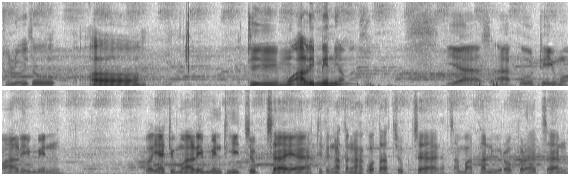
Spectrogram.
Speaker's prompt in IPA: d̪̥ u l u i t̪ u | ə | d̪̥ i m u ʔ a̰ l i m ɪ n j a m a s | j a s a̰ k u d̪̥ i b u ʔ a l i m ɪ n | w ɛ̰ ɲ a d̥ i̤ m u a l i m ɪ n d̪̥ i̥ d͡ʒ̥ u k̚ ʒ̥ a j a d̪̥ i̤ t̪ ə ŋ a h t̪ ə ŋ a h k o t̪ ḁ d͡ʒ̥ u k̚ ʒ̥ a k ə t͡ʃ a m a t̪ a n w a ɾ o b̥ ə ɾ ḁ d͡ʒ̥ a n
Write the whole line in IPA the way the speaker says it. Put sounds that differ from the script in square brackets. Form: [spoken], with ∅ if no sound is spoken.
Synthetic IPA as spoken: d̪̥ u l u i t̪ u | ə | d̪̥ i m u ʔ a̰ l i m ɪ n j a m a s | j a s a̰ k u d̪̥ i [m] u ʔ a l i m ɪ n | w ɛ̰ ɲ a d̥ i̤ m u a l i m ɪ n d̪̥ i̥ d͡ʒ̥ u k̚ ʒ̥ a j a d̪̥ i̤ t̪ ə ŋ a h t̪ ə ŋ a h k o t̪ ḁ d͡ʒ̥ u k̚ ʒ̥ a k ə t͡ʃ a m a t̪ a n w [i] ɾ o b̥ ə ɾ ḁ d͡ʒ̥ a n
